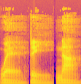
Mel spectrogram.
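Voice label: "werina", concatenated syllables; Affixing experiment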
